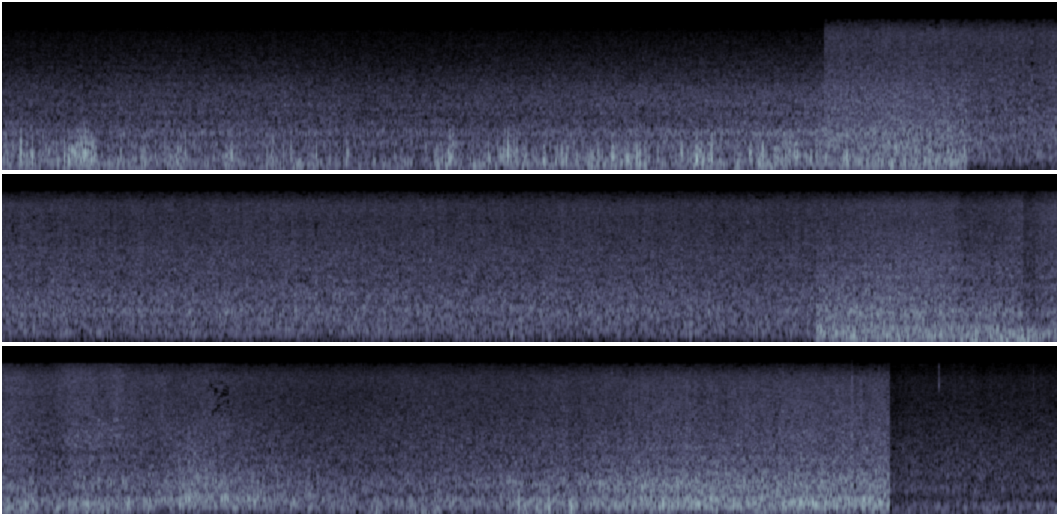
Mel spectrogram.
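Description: Ocean surf washing up a sandy beach with wind buffeting the microphone, giving way after about nine seconds to the steady rush of a tall waterfall spilling down a rocky gorge, which grows louder and fuller about two-thirds of the way through.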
